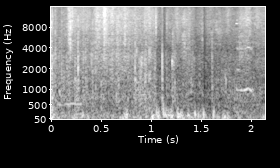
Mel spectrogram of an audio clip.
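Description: Vizsla puppies scuffling and pawing through wood shavings while they play, a busy irregular rustling and patter of small knocks, with a brief high squeak near the end.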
